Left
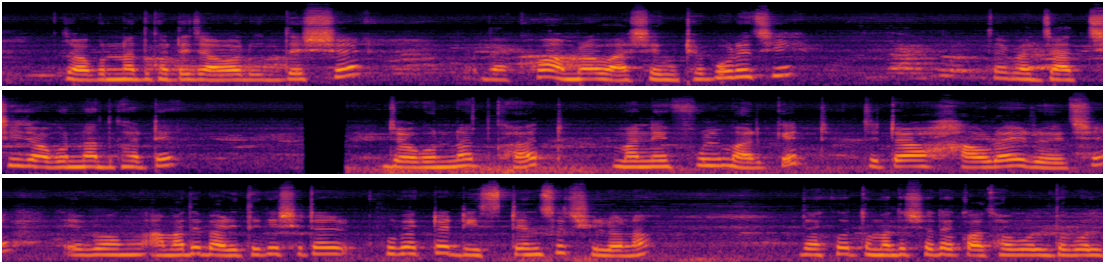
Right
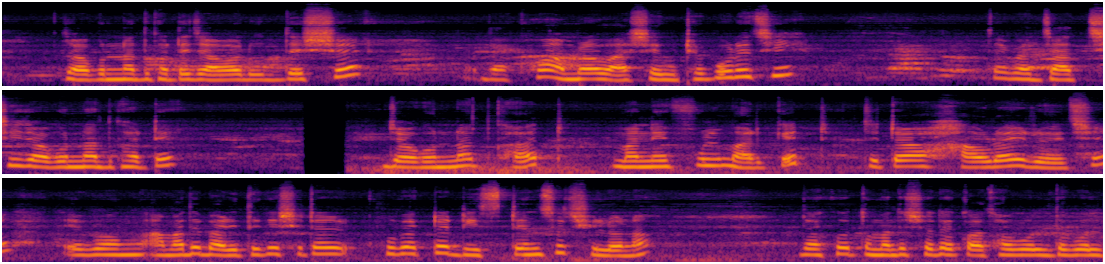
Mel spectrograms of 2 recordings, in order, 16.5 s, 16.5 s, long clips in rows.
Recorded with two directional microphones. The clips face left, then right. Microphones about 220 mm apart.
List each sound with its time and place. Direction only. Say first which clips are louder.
0.3 s a woman's voice: right 3 dB; 30° right (ahead or behind)
4.9 s a woman's voice: right 3 dB; 30° right (ahead or behind)
7.4 s a woman's voice: right 3 dB; 35° right (ahead or behind)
